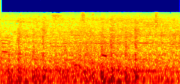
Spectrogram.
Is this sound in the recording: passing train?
yes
